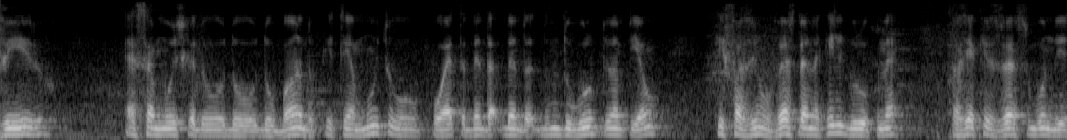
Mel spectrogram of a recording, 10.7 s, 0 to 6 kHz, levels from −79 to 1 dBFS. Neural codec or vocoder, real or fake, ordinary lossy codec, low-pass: none; real; none; 5.4 kHz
